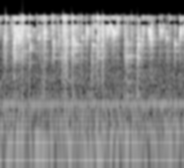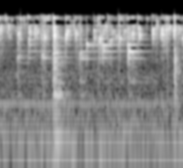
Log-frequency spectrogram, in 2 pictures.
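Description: Desi ghee heating in a stainless steel pot with a steady fine crackle, while a metal spoon stirs and scrapes against the pot. There is a knock about three and a half seconds in, and a light ringing clink shortly after.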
